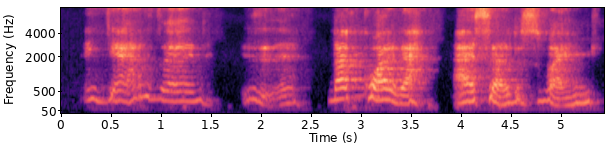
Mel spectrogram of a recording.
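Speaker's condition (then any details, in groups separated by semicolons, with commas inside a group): Multiple system atrophy; weakened speaking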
